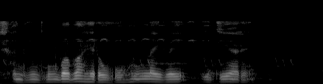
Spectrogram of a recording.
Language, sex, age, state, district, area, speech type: Bodo, female, 60+, Assam, Udalguri, rural, spontaneous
